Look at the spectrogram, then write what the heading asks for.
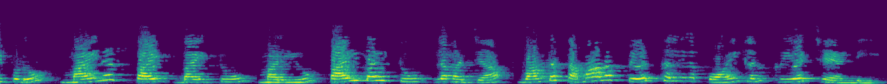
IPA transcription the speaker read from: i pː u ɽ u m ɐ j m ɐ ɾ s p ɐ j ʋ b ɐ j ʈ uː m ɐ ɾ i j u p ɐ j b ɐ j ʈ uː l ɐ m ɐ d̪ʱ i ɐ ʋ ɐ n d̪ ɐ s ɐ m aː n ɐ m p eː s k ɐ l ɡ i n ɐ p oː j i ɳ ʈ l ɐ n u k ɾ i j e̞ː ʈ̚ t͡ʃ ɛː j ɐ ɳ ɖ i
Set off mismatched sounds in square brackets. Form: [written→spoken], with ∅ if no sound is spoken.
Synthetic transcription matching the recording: i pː u ɽ u m ɐ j [m→n] ɐ ɾ s p ɐ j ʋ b ɐ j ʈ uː m ɐ ɾ i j u p ɐ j b ɐ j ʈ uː l ɐ m ɐ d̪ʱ [i→j] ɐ ʋ ɐ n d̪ ɐ s ɐ m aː n ɐ m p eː s k ɐ l ɡ i n ɐ p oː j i ɳ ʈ l ɐ n u k ɾ i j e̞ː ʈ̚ t͡ʃ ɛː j ɐ ɳ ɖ i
